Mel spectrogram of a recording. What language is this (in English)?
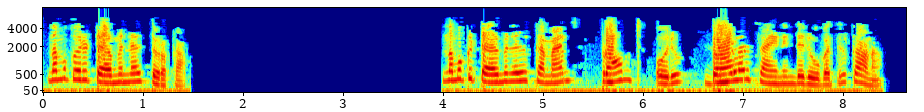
Malayalam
